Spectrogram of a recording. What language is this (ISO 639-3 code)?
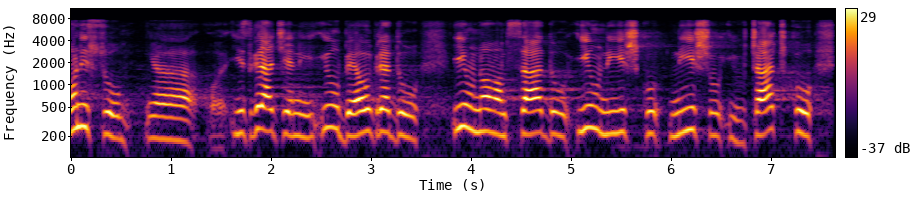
srp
